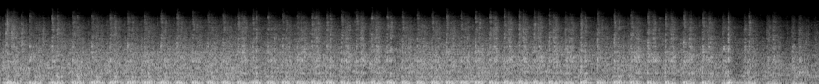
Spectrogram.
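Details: John Deere B tractor first start attempt: slow, steady, even popping beat holding its pace with no misses or knocks, a healthy two-cylinder idle.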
